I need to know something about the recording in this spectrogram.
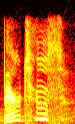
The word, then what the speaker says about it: Beartooth: Beartooth, isn't it Beartooth? Did I get the name wrong? It's tooth, like the things in your mouth.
